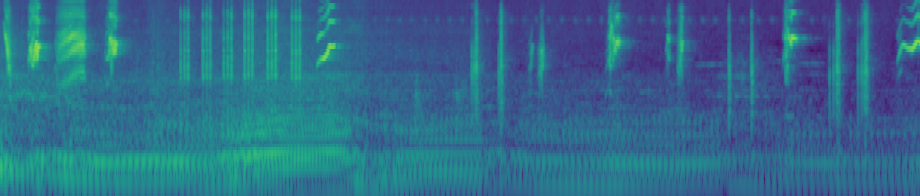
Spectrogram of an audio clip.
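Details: Javan myna (jalak kebo) song meant to prompt other mynas to reply: a burst of raspy chips and sharp rising whistles, then scattered squeaky notes separated by pauses, with a low background hum.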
